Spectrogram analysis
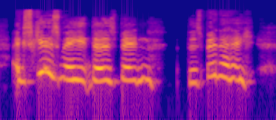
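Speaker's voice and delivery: mock-loud call. Retelling reporting a rule breach at a checkpoint, retelling a very loud voice. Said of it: "with a very loud voice just going".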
